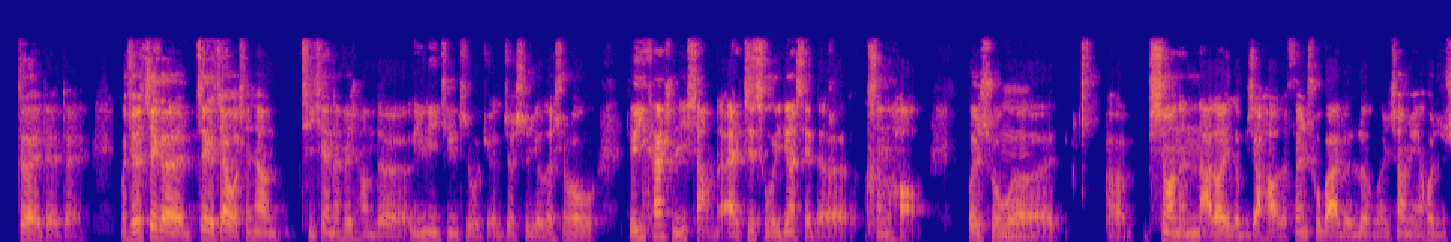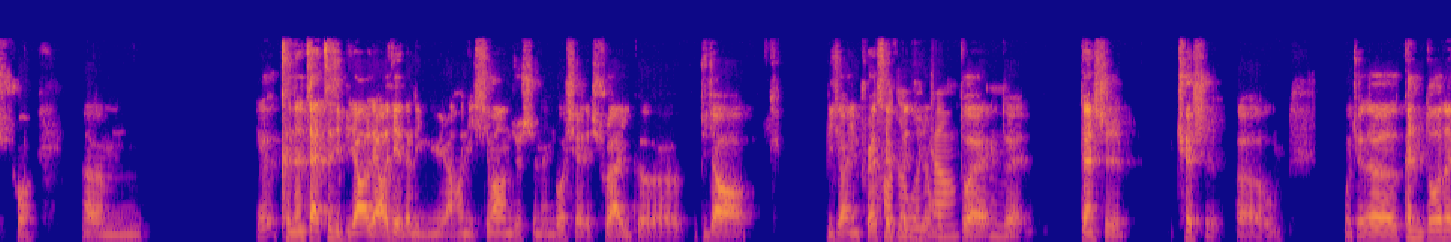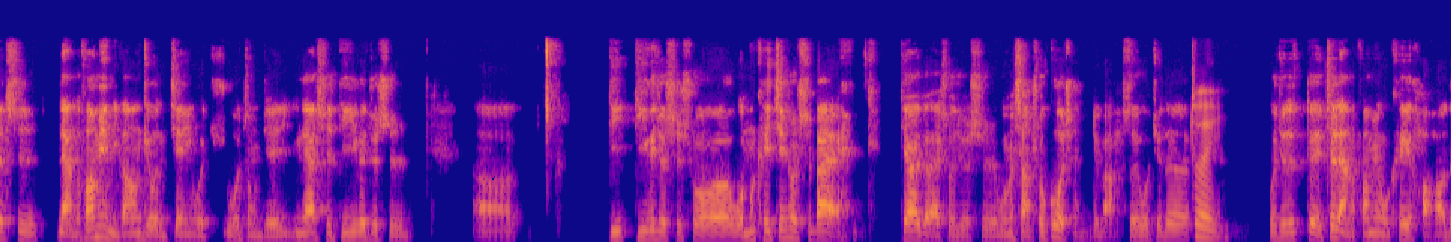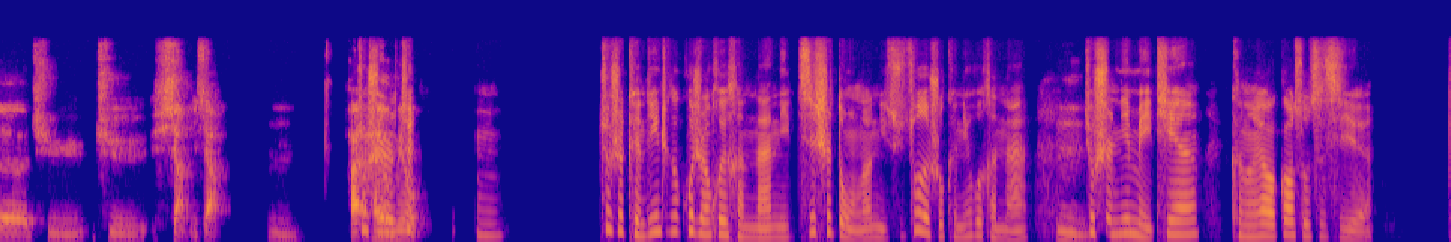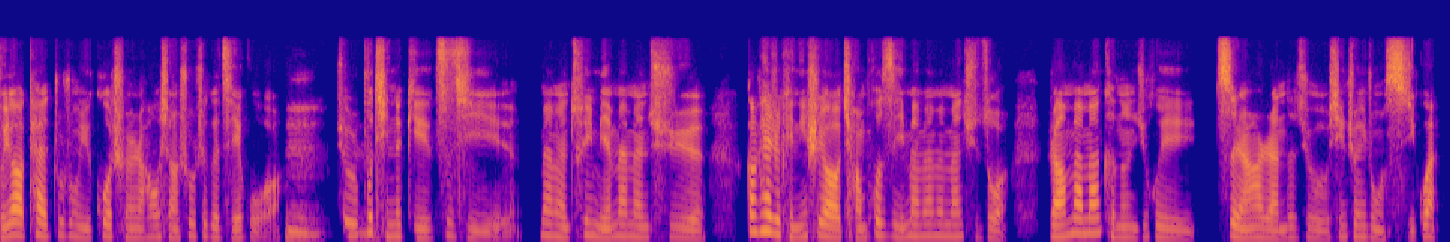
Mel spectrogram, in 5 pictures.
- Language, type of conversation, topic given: Chinese, advice, 我怎样放下完美主义，让作品开始顺畅推进而不再卡住？
- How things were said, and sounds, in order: tsk; in English: "impressive"; tsk; chuckle; other background noise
